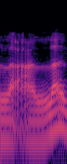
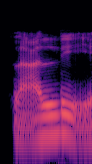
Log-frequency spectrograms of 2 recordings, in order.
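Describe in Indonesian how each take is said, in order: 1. Lam terakhir diucapkan dengan vokal 'a'. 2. Lam terakhir diucapkan dengan vokal 'i'. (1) "bisa fathah" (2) "jadi dikasrohkan"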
